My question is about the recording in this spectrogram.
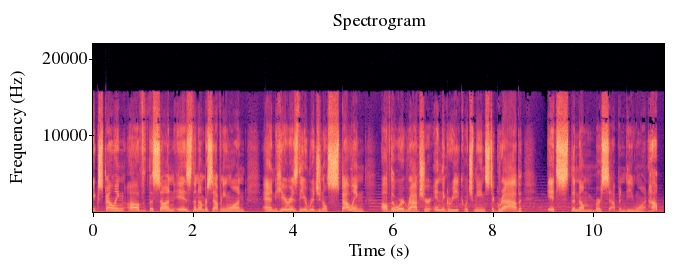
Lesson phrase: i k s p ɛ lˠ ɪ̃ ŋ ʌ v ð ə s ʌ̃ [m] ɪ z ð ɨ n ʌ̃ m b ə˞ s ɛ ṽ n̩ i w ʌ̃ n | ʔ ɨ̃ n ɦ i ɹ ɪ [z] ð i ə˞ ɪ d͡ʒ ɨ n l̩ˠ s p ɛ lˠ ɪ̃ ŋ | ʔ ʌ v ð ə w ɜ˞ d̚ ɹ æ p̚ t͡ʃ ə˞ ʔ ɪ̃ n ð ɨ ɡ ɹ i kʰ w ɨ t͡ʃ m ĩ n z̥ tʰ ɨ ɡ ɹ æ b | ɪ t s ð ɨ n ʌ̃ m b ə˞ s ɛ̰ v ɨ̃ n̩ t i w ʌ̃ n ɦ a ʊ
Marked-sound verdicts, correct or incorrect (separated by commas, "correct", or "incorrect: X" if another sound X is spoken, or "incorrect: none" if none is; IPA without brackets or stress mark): incorrect: n, correct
